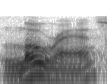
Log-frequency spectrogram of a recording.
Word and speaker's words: Lowrance: teasing about your name you told me that you pronounce it Lowrance yes and then you came out here I remember in our last show and said Lawrence yes people have trouble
